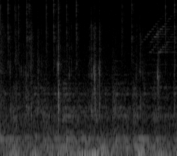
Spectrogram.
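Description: Computer keyboard keys are pressed rapidly during a game jam playtest, a dense, close clatter of many keystrokes tapping continuously with no voice over it.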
